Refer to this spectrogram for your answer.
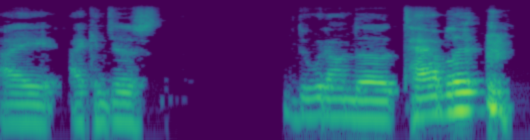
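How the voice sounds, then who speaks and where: Speaking in an American accent, a man shows ordinary pitch variation. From South Side Chicago, Mexican family. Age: 20s. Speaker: artist and podcast host. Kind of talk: casual chat.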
